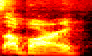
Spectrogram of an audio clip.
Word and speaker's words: Abari: Did I pronounce that right? It's Abari.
